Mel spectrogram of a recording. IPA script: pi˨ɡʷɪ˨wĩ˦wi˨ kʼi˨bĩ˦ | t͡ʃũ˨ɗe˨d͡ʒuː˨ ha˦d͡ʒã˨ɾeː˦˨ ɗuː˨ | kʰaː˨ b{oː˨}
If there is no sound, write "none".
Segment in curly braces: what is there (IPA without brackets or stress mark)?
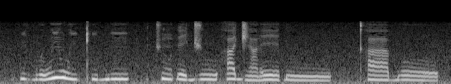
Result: oː˨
